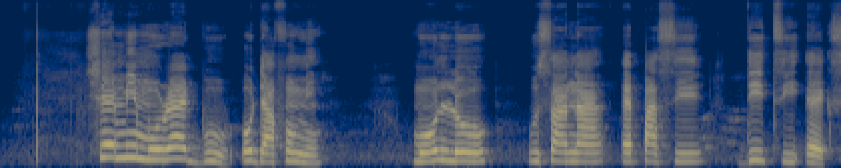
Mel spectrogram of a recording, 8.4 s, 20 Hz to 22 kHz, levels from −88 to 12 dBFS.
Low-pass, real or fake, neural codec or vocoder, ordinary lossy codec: none; real; none; none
